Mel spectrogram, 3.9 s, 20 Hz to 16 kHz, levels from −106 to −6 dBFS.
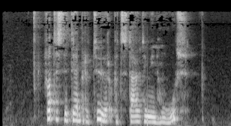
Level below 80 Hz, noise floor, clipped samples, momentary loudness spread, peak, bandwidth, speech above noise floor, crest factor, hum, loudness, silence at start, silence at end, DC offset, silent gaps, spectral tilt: -58 dBFS; -58 dBFS; under 0.1%; 11 LU; -2 dBFS; 12 kHz; 37 dB; 20 dB; none; -21 LUFS; 0.55 s; 0.5 s; under 0.1%; none; -3.5 dB/octave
